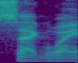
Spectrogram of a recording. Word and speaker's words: segue: a Segway my friends we're going to segue into the Saints but out before we segue right in the middle of that segue by the way which is spelled s-e-g-u-e for those for the spell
